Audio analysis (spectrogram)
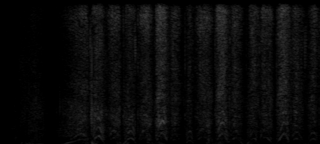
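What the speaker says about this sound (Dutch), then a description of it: "Met een rits. Doe ik hem dicht." A jacket zipper is drawn closed in several quick, raspy ratcheting strokes, close and quiet, with no voices.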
